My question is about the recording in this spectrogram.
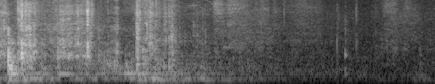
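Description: Cardboard box and plastic packaging of a new Zippo lighter handled by hand, a burst of rustling and clicking that dies away about a second in.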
